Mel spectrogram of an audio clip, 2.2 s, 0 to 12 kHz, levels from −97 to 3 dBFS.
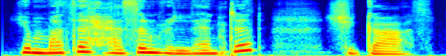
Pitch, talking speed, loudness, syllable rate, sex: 210 Hz, 160 wpm, -16 LUFS, 5.6 syllables/s, female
